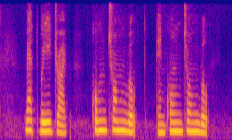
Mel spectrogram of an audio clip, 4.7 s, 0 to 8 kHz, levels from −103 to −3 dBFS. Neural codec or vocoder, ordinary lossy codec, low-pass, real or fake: codec, 16 kHz, 1.1 kbps, Voila-Tokenizer; none; 7.2 kHz; fake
